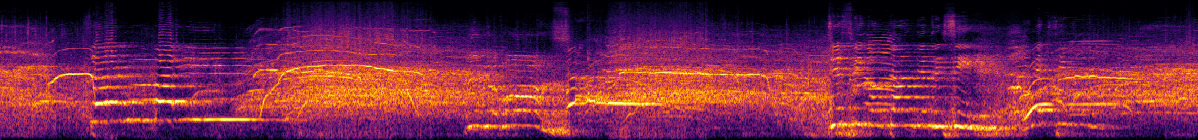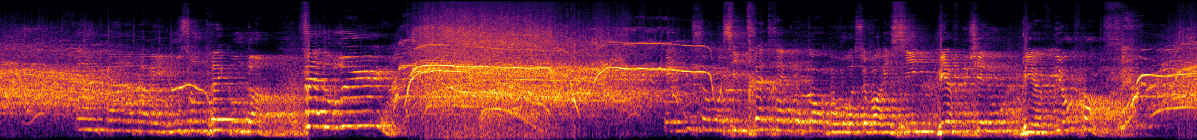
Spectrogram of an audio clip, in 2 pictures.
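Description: Young singers' voices ring out over loudspeakers.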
